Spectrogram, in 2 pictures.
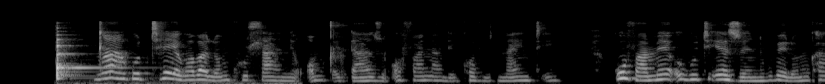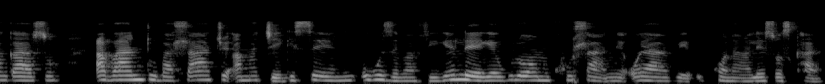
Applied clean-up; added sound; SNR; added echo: none; Bowed string instrument; -2 dB; none.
